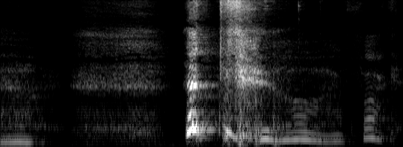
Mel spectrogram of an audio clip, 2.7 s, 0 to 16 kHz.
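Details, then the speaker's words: Sneezing in an adult runner about 20 minutes after a 3-4 km run: a brief voiced lead-in, then one forceful sneeze with sharp intake and explosive release, then a groan; coughing and snot too; an allergy to running is suspected. "I'm allergic to running. Oh, wow. I can't stop. No matter... This is like 20 minutes after every run. This sneezing and coughing and this is it."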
